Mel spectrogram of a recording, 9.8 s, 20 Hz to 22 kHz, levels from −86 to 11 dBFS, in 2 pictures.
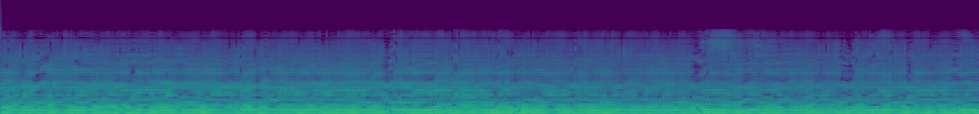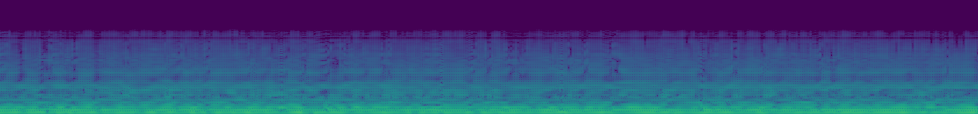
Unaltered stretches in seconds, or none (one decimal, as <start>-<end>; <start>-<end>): none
